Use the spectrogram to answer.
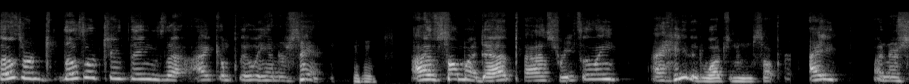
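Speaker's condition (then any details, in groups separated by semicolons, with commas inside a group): Cerebral palsy; mild case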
